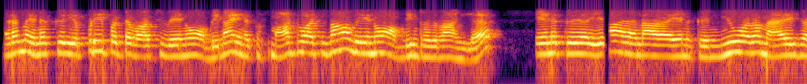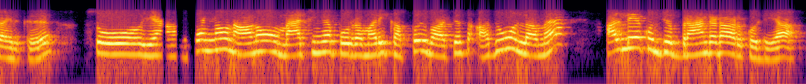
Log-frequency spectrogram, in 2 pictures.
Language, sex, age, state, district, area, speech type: Tamil, female, 30-45, Tamil Nadu, Chennai, urban, conversation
